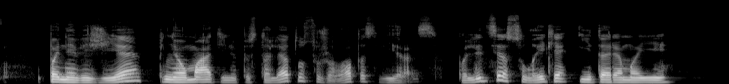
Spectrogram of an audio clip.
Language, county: Lithuanian, Kaunas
